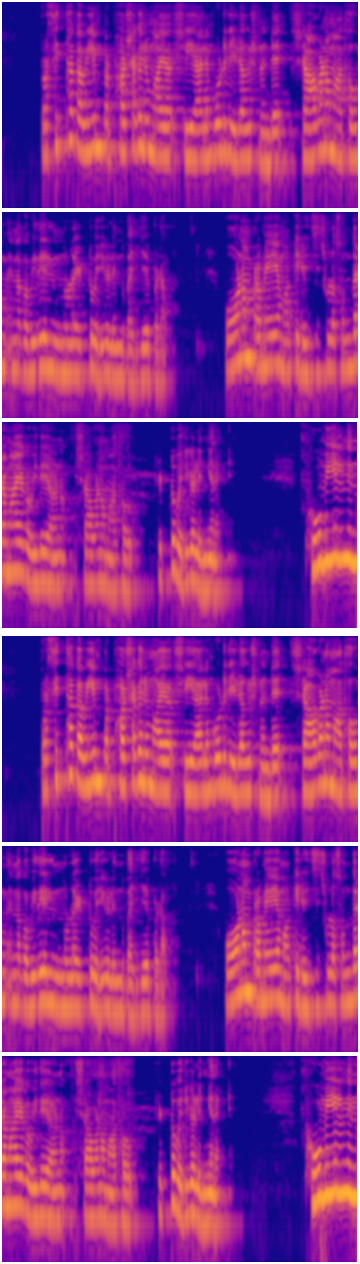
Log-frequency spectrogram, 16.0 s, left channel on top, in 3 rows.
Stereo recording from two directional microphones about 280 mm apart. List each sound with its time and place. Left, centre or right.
0.9 s speech: centre
13.0 s speech: centre
15.4 s speech: centre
